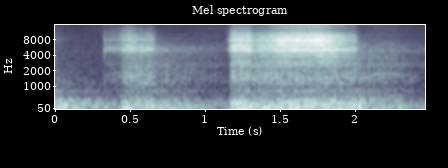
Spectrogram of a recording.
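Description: Abrasive rotary sprue-removal bur on a slow-speed dental handpiece rubbing over a lithium disilicate crown: a faint, high, scratchy hiss in two strokes, a short one and then a longer one starting about a second in.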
